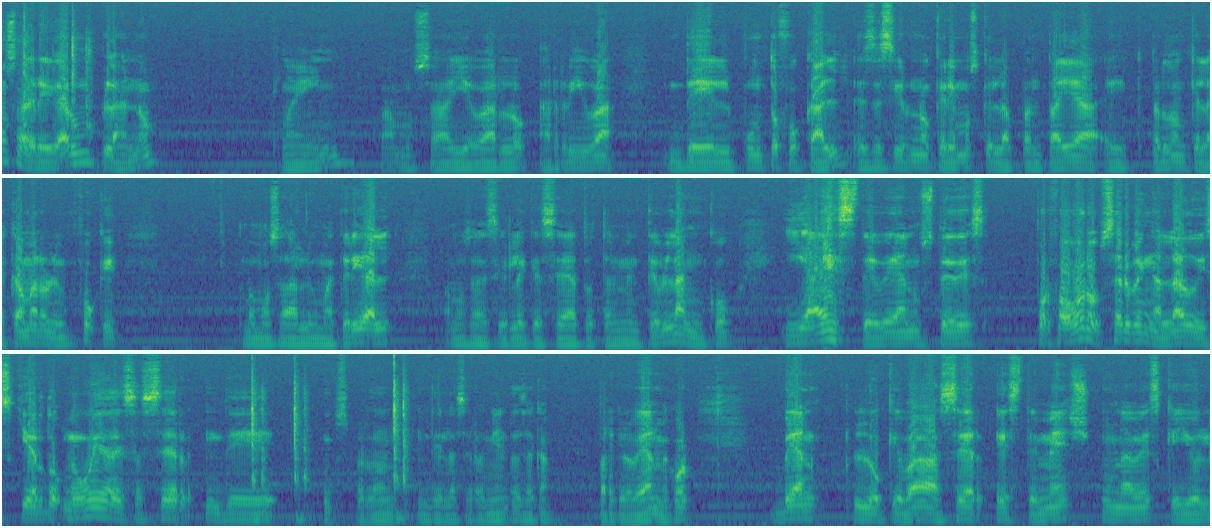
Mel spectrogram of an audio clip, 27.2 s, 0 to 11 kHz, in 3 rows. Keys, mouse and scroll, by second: 0.0 shift+a, 1.2 click, 2.1-4.7 drag, 10.6 click, 11.7 click, 12.5-13.2 scroll up 2, 19.5 n, 20.5 t, 26.0 click.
